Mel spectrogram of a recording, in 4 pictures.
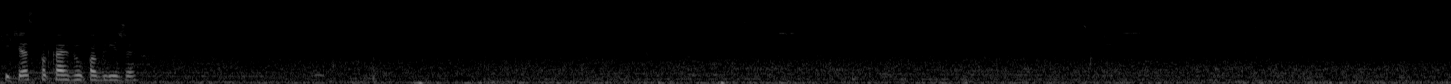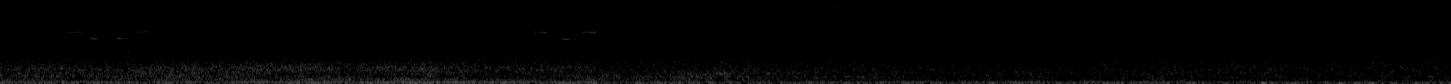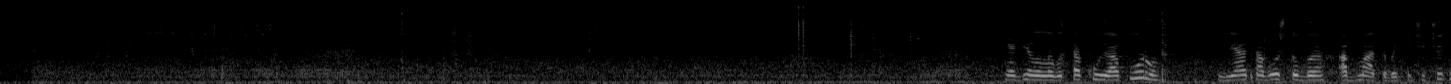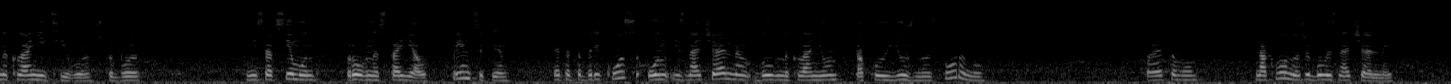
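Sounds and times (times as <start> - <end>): small birds chirping: 0.0 - 18.9, 19.6 - 54.0
rustling: 1.5 - 4.9.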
